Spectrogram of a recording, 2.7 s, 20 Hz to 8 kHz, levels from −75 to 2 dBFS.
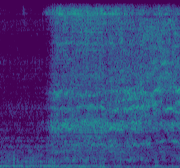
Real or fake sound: fake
